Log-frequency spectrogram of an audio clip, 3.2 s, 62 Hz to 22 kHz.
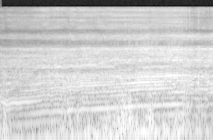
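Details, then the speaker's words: Suzuki TS185 two-stroke road test after main jet change: note climbs under load with uneven fluttery burble around 3-4 grand instead of a crisp rise; rider adjusting jetting and needle clip to cure it. "Trying to get rid of that little burble there, around about 3-4 grand."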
